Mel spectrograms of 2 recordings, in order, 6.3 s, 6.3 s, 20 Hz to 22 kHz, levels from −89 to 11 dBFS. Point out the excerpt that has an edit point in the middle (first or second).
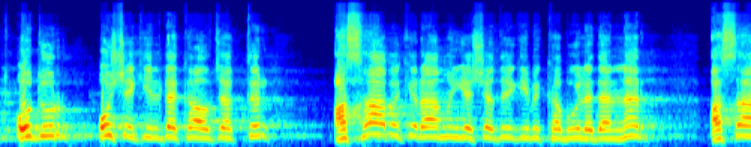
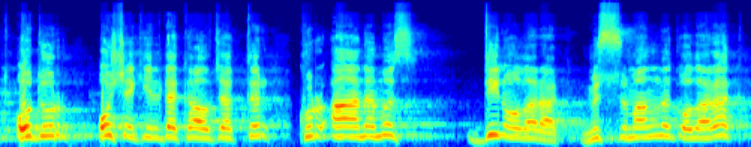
second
